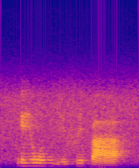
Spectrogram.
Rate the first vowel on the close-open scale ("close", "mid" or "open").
close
